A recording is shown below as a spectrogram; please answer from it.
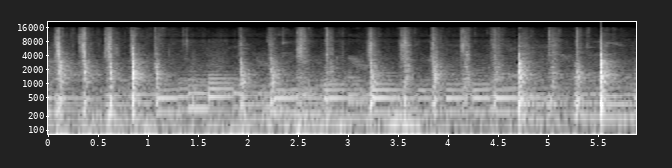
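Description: Onion is chopped with a knife on a board for Ethiopian dulet. Around fifteen crisp, close knocks come in a quick, slightly uneven rhythm, with no talking.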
